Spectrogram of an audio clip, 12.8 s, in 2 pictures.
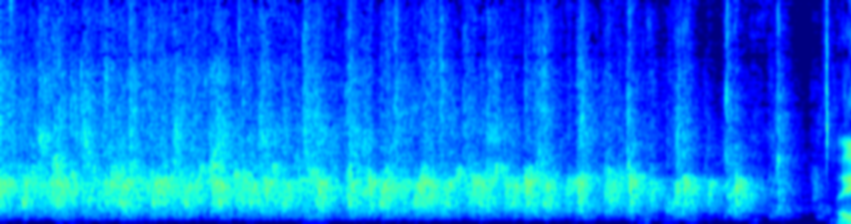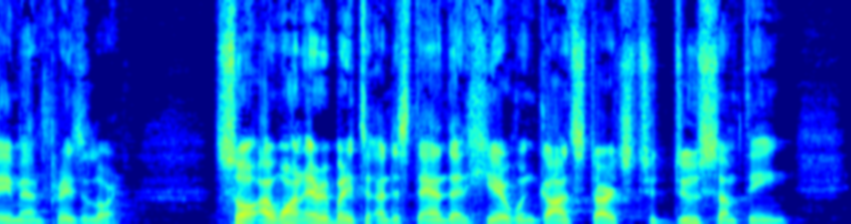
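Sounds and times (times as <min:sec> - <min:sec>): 
audience applause: 0:00.0 - 0:06.2
speech: 0:06.3 - 0:07.4, 0:08.0 - 0:12.5.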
